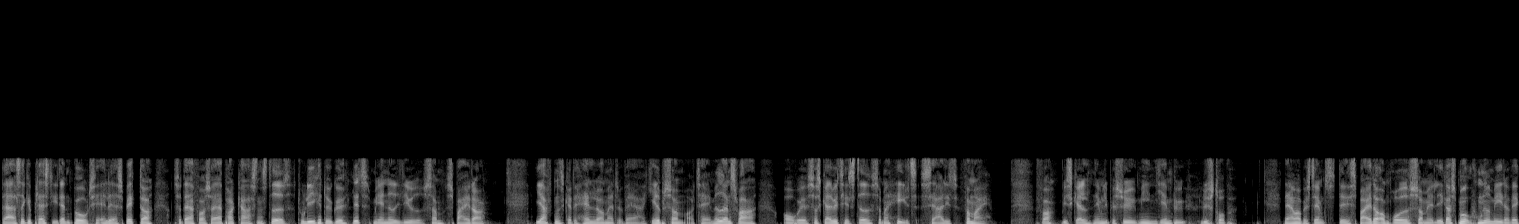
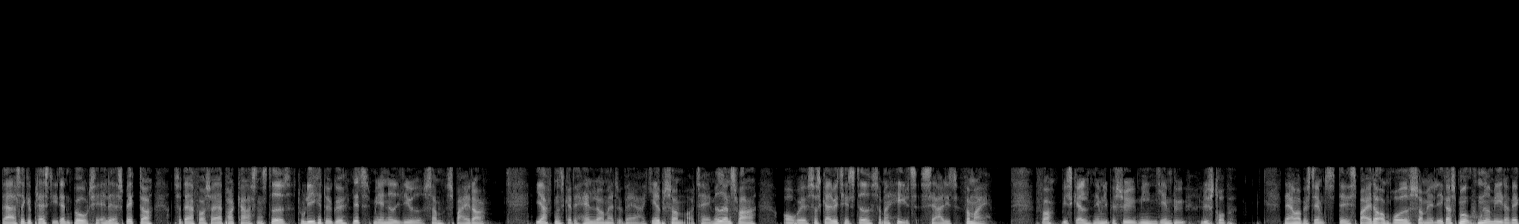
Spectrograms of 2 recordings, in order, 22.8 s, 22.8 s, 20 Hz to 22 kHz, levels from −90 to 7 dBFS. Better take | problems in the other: first | garbled, watery; badly; nothing above 5.5 kHz; slightly in the first

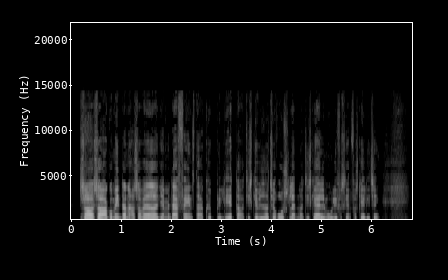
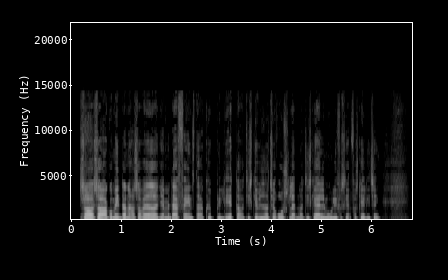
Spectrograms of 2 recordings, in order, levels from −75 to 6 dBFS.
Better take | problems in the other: second | thin; somewhat; fading below 300 Hz

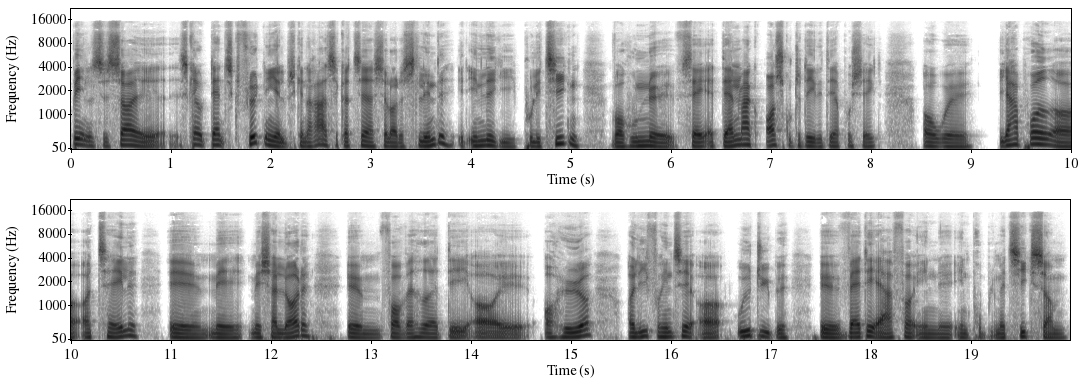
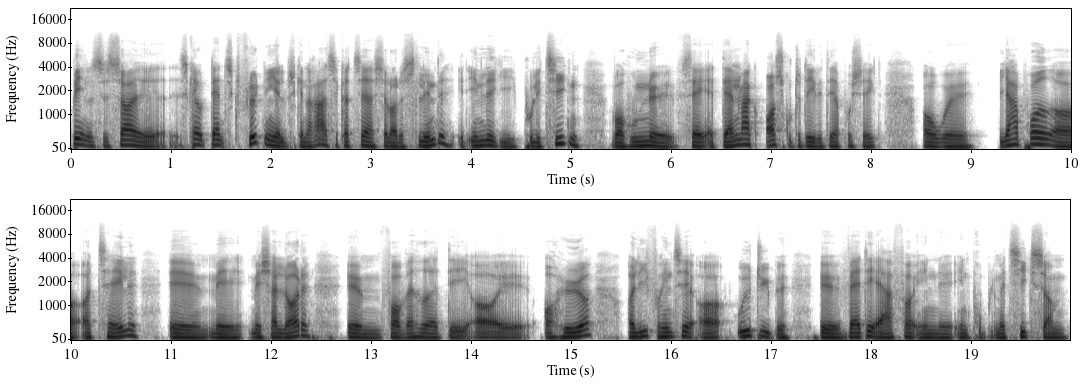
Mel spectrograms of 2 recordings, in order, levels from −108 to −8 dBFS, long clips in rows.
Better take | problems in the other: first | muffled; very; fading above 1.5 kHz

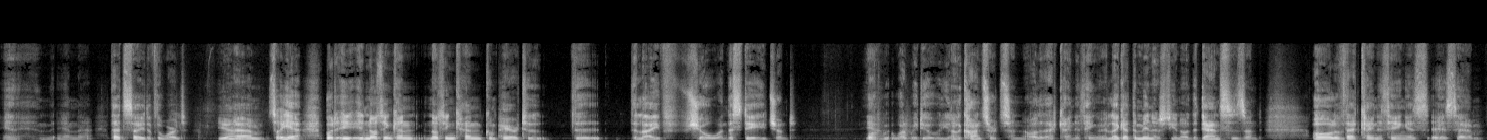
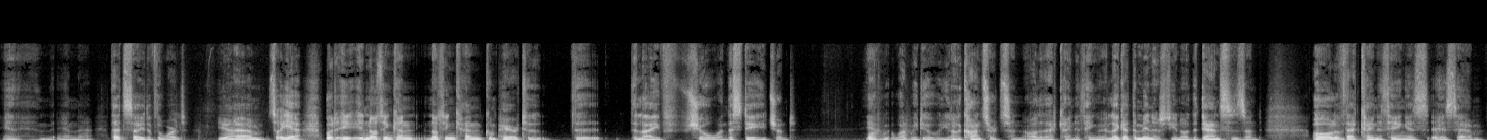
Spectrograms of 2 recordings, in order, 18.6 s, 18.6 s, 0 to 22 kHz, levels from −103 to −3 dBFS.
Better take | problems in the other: second | thin; somewhat; fading below 300 Hz

